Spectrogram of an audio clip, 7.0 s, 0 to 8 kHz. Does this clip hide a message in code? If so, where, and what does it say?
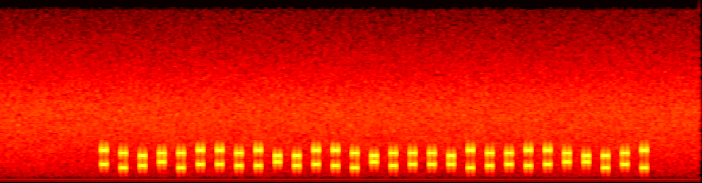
Yes: DTMF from 1.0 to 6.5 s, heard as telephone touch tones, dialled by machine, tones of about 50 ms, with hum. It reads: 924029956*4962*5887358690*183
